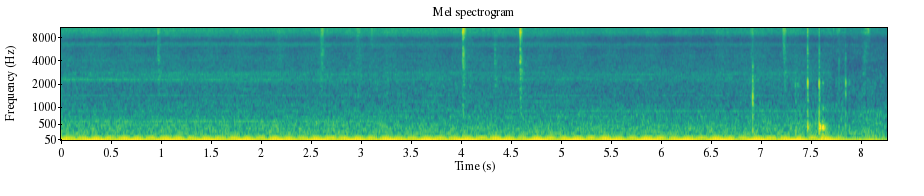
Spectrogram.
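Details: 2020 Rheem/Ruud RA13 condenser, heard from compressor side, scroll compressor, swept-blade fan with what is thought to be a Genteq fan motor: deep steady hum with low even pulse, no rattles or squeals, comes up to speed smoothly; normal startup.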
